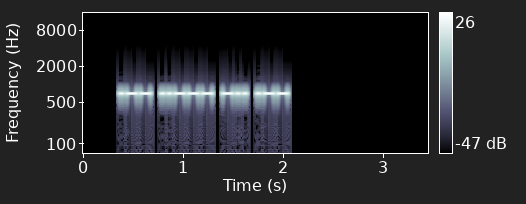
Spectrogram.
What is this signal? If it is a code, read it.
Morse code, heard as a keyed tone, about 44 wpm, 700 Hz. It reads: W2DW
